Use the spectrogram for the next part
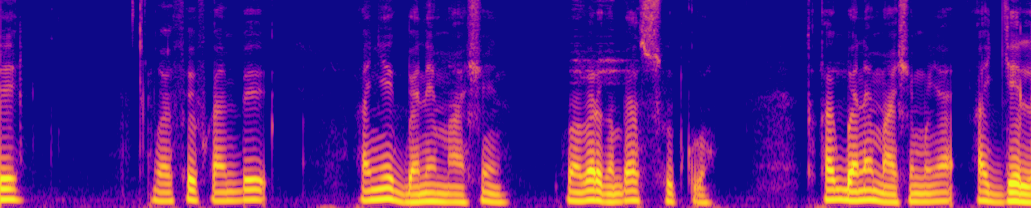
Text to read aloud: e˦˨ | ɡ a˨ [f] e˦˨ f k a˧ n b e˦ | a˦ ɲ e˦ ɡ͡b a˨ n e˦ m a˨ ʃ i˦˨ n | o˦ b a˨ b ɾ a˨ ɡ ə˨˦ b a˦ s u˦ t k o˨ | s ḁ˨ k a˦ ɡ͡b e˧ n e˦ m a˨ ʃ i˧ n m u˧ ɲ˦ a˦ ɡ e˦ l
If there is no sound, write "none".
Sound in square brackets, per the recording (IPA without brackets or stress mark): f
